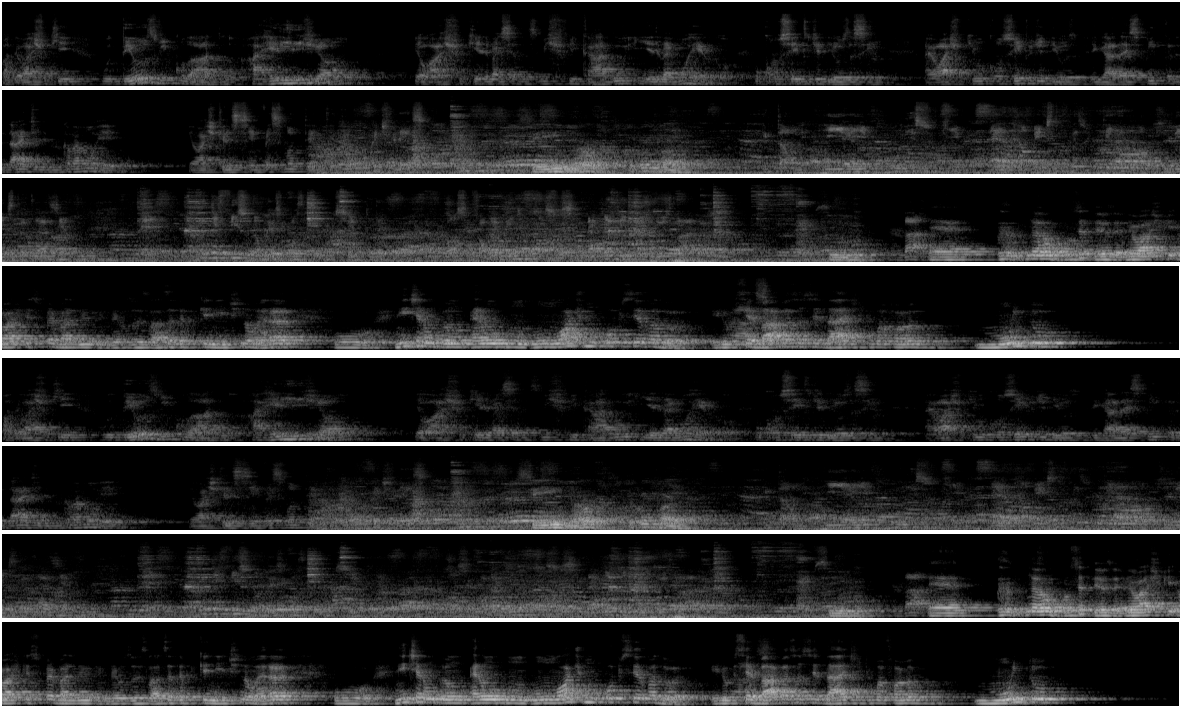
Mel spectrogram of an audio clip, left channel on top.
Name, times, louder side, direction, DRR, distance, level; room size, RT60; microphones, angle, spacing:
voice 1, 0.0-3.5 3.7-12.9 13.6-16.1 19.0-27.4 27.9-30.9 32.4-32.8 42.6-43.1, left 2 dB, 50° left, 0 dB, 0.5 m, -43 dB
sound 1, 14.8-32.1, equal, 35° left, 0.9 m, -38 dB
voice 2, 16.9-18.6 31.7-32.1 32.8-33.1 33.5-44.7 45.1-45.8, right 2 dB, 35° right, 1 dB, 0.4 m, -28 dB
2.5 x 2.4 x 2.5 m, 1.2 s
head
